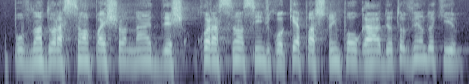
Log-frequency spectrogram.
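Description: A man's voice: sits high, very fast. A Brazilian man, a pastor, telling a vivid story in a sermon, calling listeners "brother" and acting out the people he quotes. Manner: animated storyteller, addresses listeners as "irmão", acts out quotes.

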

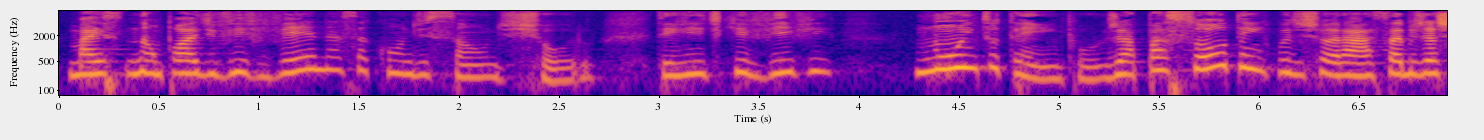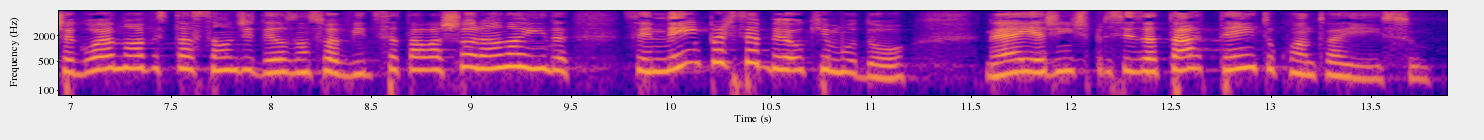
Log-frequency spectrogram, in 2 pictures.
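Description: High-voiced woman preaching in a hall. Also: lively intonation, fairly quick, a little mellow. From Brazil. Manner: personal storytelling, heartfelt, with exclamations. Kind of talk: sermon. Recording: long hall reverb.

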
